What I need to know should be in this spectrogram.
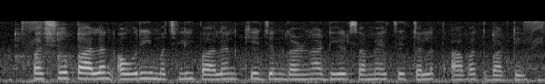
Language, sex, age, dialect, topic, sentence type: Bhojpuri, female, 18-24, Northern, agriculture, statement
